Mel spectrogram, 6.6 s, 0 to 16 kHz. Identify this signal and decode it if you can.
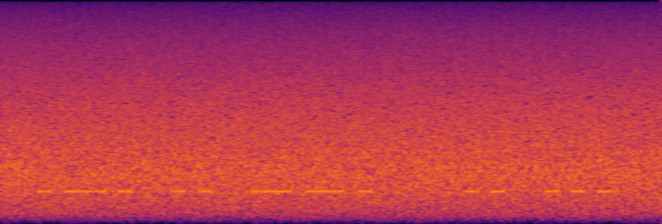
Morse code, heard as a keyed tone, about 9 wpm, 540 Hz, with heavy radio static and a narrow filter. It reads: RIG IS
